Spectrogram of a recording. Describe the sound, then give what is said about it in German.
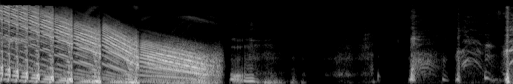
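A long, loud, groaning yawn slides downward in pitch for about two seconds, then breaks into several rough, scattered coughs and throaty bursts, with no talking. “Oh, das Schlimmste, wenn man gähnen muss und dann kommt der Husten.”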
